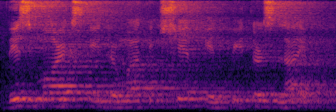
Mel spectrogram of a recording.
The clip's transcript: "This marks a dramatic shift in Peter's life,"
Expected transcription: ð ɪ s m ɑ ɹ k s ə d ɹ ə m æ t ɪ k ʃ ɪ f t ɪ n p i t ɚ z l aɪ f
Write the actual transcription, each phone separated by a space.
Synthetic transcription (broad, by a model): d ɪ s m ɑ ɹ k s ə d ɹ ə m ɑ t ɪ k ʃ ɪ t ɪ n p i t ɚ s l aɪ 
